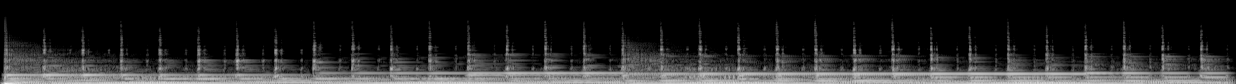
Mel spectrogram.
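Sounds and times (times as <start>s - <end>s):
polyphonic synth: 0.0s - 12.3s.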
